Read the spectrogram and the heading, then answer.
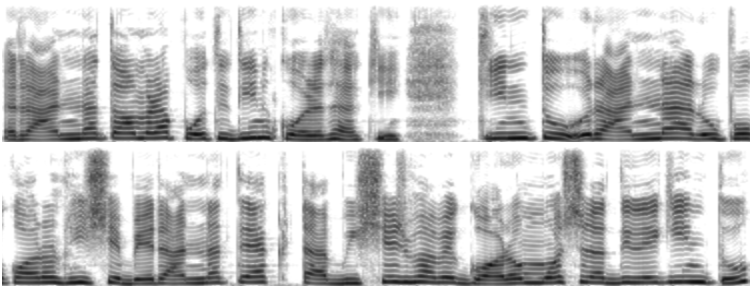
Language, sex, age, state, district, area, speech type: Bengali, female, 18-30, West Bengal, Jalpaiguri, rural, spontaneous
